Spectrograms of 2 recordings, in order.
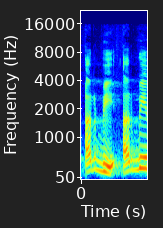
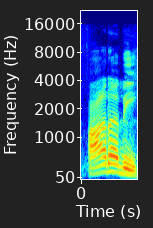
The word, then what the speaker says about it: عربی: عربی نہیں عربی, کیا کہیں گے؟ – عربی. – عربی زبان کیا کہیں گے؟ – عربی. – عربی زبان. تھوڑا سا اس کا بھی جو ہے پروننسیشن درست کریں, یعنی تلفظ جو ہوتا ہے اس کا درست ہونا چاہیے.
